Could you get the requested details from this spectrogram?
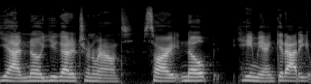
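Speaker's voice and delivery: ordinary talk, nothing marked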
